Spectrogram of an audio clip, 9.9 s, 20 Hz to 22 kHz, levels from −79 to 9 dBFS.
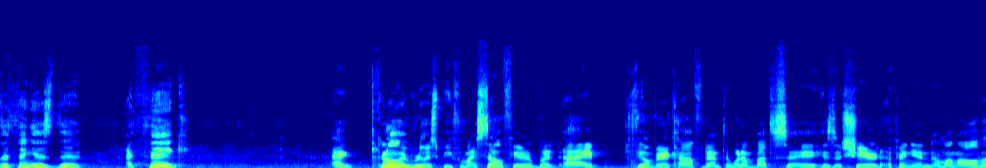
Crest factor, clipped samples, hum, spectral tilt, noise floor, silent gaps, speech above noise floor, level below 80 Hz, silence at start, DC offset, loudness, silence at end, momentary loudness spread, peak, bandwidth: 20 dB; under 0.1%; none; -3.5 dB/octave; -61 dBFS; none; 22 dB; -66 dBFS; 0 s; under 0.1%; -38 LUFS; 0 s; 10 LU; -18 dBFS; 16 kHz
